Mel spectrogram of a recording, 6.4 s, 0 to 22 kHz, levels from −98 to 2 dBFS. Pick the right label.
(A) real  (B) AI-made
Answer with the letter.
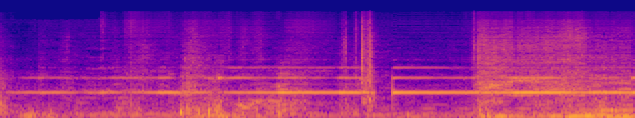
B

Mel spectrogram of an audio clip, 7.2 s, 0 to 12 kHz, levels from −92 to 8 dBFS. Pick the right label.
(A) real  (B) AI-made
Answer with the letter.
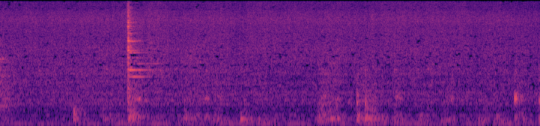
A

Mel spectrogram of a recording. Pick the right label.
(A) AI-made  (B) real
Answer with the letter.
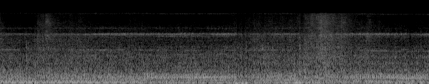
B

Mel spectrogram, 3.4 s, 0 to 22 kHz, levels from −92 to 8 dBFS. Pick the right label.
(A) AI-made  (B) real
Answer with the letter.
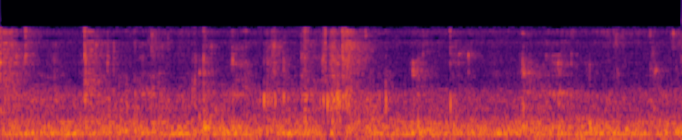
A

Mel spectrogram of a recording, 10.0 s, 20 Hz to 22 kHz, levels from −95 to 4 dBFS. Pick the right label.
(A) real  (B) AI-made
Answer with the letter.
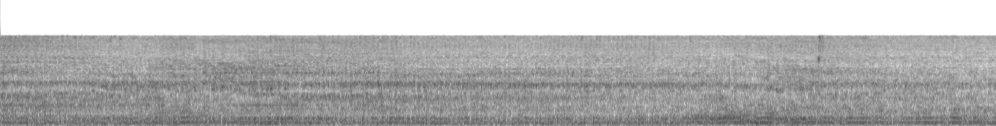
B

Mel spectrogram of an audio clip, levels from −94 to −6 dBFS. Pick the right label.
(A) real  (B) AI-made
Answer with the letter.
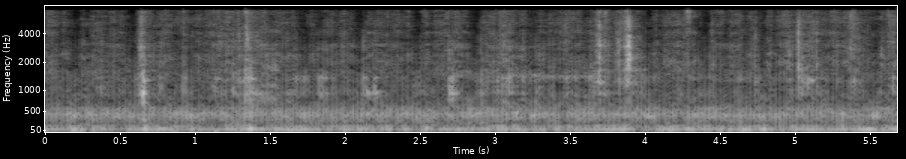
B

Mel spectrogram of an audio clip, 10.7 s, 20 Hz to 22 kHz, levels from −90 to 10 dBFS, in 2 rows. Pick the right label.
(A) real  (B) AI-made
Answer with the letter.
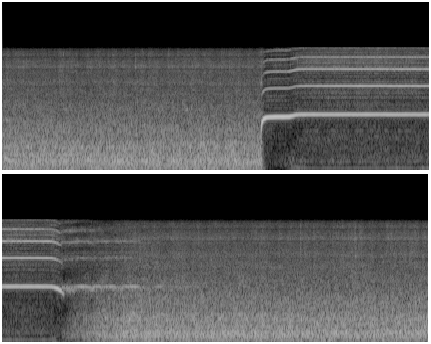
B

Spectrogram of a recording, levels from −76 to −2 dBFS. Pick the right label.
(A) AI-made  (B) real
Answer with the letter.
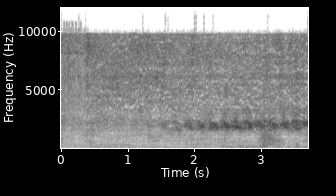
A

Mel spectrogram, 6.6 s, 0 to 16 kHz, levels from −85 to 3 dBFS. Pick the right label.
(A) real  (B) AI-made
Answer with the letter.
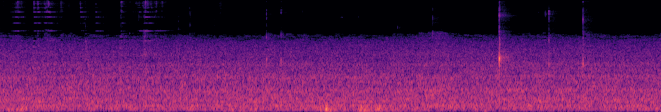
A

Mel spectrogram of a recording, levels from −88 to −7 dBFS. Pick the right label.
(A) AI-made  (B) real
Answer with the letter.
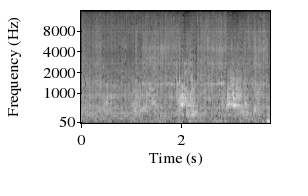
A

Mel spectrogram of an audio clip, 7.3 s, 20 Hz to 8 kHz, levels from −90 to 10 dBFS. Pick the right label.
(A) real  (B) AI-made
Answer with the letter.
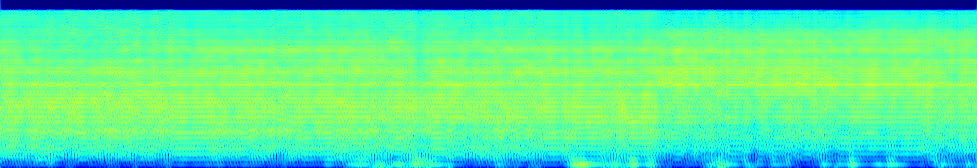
B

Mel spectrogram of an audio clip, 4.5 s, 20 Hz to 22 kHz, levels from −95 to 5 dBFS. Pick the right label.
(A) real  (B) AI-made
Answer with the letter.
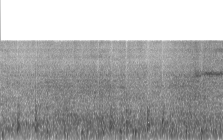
B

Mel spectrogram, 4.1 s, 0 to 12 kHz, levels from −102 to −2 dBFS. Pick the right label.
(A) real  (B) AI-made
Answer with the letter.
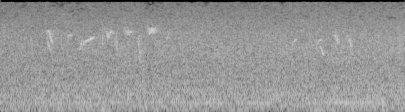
B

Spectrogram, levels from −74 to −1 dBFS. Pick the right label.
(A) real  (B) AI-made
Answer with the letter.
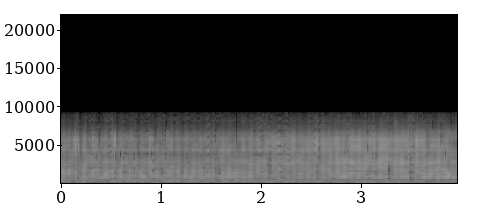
B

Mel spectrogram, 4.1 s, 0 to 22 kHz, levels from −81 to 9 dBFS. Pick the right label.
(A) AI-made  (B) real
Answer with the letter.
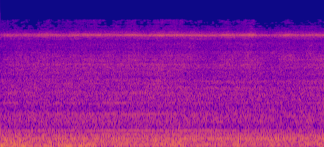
B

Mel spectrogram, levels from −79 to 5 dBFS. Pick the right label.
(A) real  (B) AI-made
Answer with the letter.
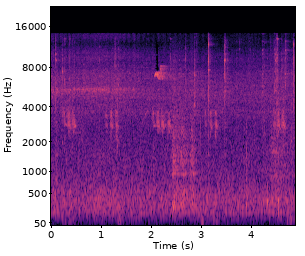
A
